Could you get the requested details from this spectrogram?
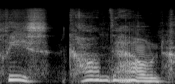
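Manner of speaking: high, hushed whisper.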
